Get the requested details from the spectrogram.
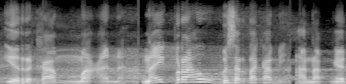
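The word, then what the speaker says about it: ارْكَبْ مَعَنَا: Irkam ma'ana, asalnya irkab ma'ana, dibacanya irkam ma'ana, naik perahu beserta kami.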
